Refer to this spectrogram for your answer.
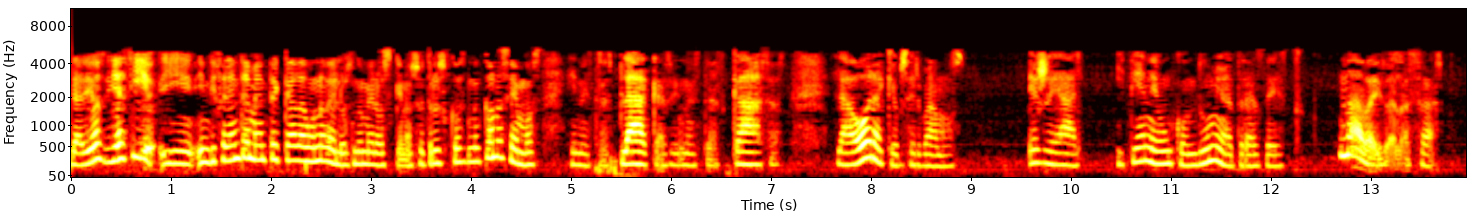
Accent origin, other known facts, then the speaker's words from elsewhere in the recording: Quito, Pichincha, Ecuador; soy de Quito. Trabajo en el arte escénico, soy bailarina, soy actriz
